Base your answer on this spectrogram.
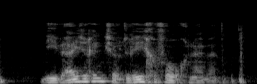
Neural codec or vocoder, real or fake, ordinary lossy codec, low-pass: none; real; MP3, 48 kbps; 7.2 kHz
